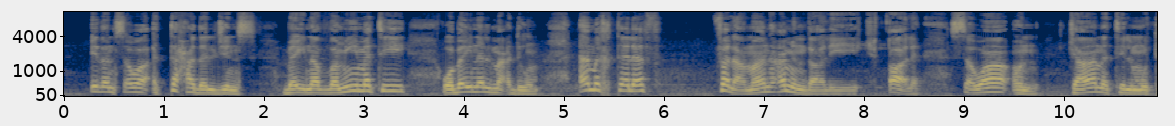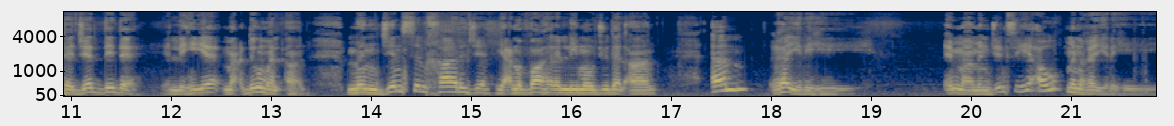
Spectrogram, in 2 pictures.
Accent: Iraq; احنا عندنا في العراق

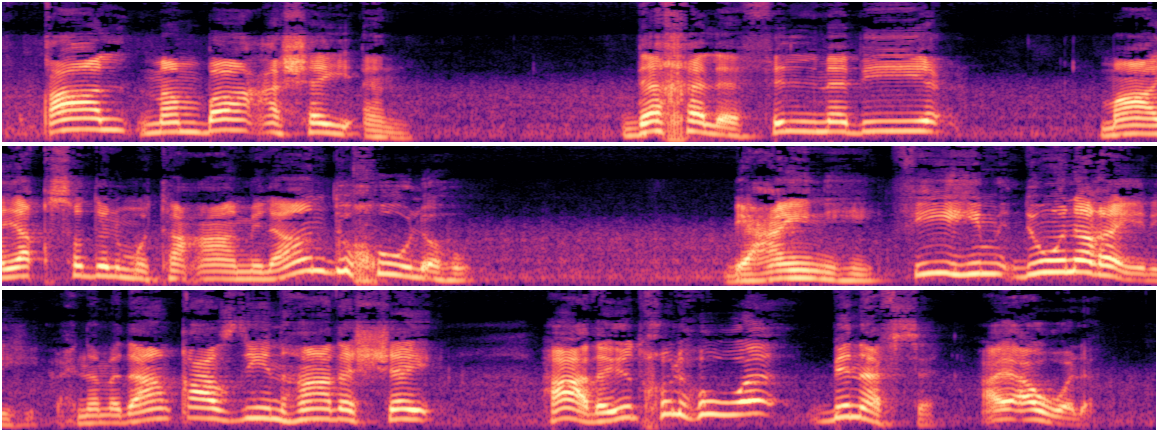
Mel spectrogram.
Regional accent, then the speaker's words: Iraq; عندنا في العراق

